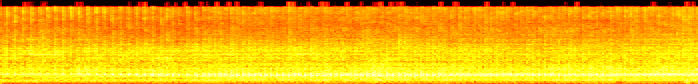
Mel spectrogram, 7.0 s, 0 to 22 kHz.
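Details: 2000 Cobra 50cc two-stroke mini dirt bike after carb cleaning, top-end repair and new throttle cable, outdoors before a test ride: crisp, high buzzy note idling steady with even firing, no misses or stumbles; healthy.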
